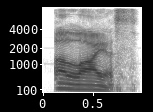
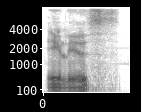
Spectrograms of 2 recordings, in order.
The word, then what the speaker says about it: Elias: I like how Rob can finally say it right. He called him Alias for a while. Alias.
